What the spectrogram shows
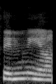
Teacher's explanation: இதுல இருக்குற இகரம் வந்து குறைந்து ஒலிக்குது அரை மாத்திரை அளவா வந்து என்னன்னா குறைந்து ஒலிக்குது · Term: குற்றியல் இகரம்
